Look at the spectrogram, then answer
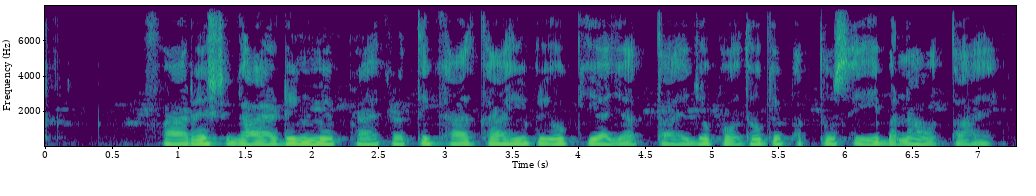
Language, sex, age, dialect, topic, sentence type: Hindi, male, 31-35, Awadhi Bundeli, agriculture, statement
